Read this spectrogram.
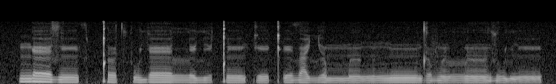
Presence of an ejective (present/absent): present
